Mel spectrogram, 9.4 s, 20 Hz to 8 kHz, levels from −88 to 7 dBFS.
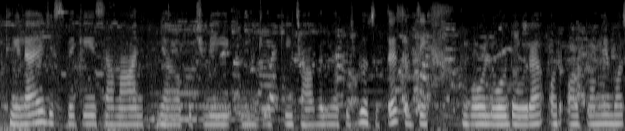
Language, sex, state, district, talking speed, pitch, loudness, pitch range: Hindi, female, Bihar, Muzaffarpur, 175 wpm, 195 Hz, -29 LUFS, 190-200 Hz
